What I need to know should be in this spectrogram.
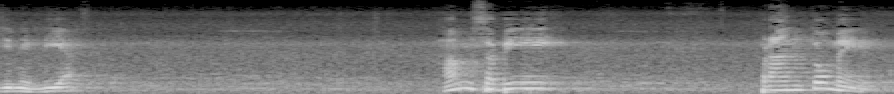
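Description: An elderly man speaks slowly and firmly into a microphone, with pauses between phrases.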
